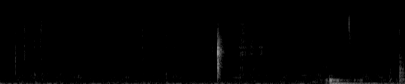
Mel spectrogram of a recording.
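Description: Trading cards being handled and slid against one another: faint scratchy rustles and light clicks, with one sharp click about halfway through and a dull bump near the end.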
